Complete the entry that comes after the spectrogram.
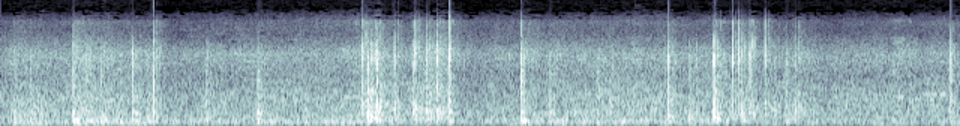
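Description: Aerial fireworks display: continuous rumbling bangs with many sharp crackling reports, which come in dense clusters about two and a half seconds in and again around five seconds in.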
